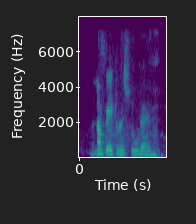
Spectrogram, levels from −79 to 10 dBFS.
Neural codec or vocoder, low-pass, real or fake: codec, 16 kHz, 6 kbps, DAC; 7.2 kHz; fake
